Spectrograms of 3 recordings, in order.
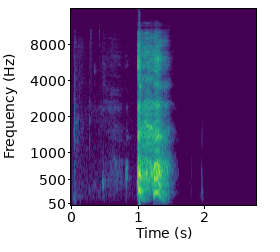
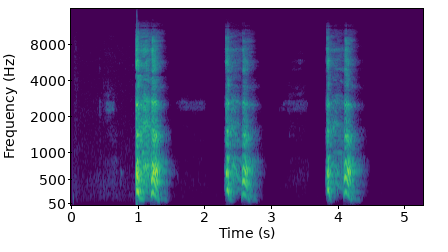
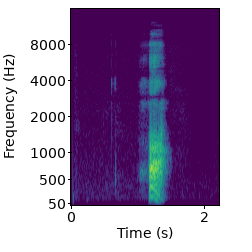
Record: {"cough_length": "2.8 s", "cough_amplitude": 32768, "cough_signal_mean_std_ratio": 0.26, "three_cough_length": "5.3 s", "three_cough_amplitude": 32767, "three_cough_signal_mean_std_ratio": 0.28, "exhalation_length": "2.2 s", "exhalation_amplitude": 21092, "exhalation_signal_mean_std_ratio": 0.23, "survey_phase": "beta (2021-08-13 to 2022-03-07)", "age": "45-64", "gender": "Male", "wearing_mask": "No", "symptom_none": true, "smoker_status": "Never smoked", "respiratory_condition_asthma": false, "respiratory_condition_other": false, "recruitment_source": "REACT", "submission_delay": "3 days", "covid_test_result": "Negative", "covid_test_method": "RT-qPCR", "influenza_a_test_result": "Negative", "influenza_b_test_result": "Negative"}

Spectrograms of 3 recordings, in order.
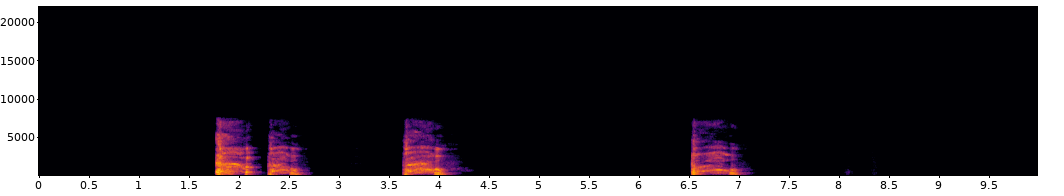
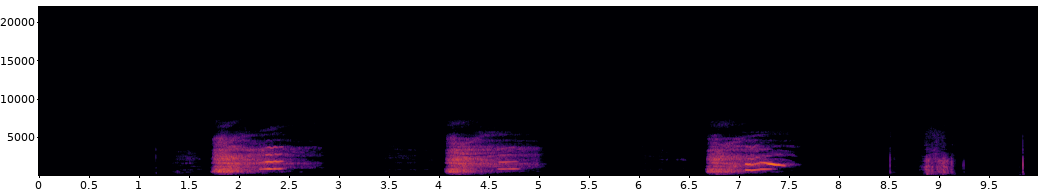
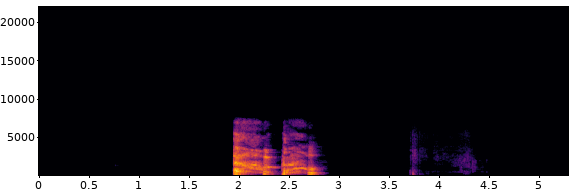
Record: {"three_cough_length": "10.0 s", "three_cough_amplitude": 23314, "three_cough_signal_mean_std_ratio": 0.28, "exhalation_length": "10.0 s", "exhalation_amplitude": 2310, "exhalation_signal_mean_std_ratio": 0.4, "cough_length": "5.3 s", "cough_amplitude": 27062, "cough_signal_mean_std_ratio": 0.26, "survey_phase": "beta (2021-08-13 to 2022-03-07)", "age": "45-64", "gender": "Male", "wearing_mask": "No", "symptom_none": true, "smoker_status": "Ex-smoker", "respiratory_condition_asthma": false, "respiratory_condition_other": false, "recruitment_source": "REACT", "submission_delay": "0 days", "covid_test_result": "Negative", "covid_test_method": "RT-qPCR", "influenza_a_test_result": "Negative", "influenza_b_test_result": "Negative"}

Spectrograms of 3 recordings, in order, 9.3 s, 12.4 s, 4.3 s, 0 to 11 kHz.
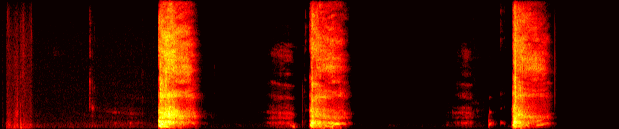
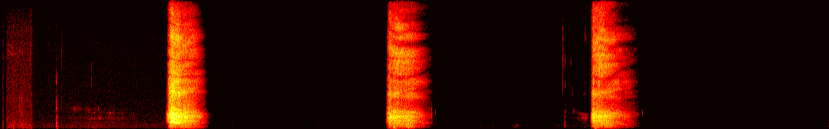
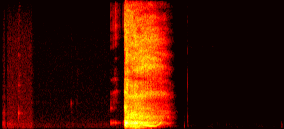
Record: {"three_cough_length": "9.3 s", "three_cough_amplitude": 28600, "three_cough_signal_mean_std_ratio": 0.24, "exhalation_length": "12.4 s", "exhalation_amplitude": 28799, "exhalation_signal_mean_std_ratio": 0.21, "cough_length": "4.3 s", "cough_amplitude": 29204, "cough_signal_mean_std_ratio": 0.25, "survey_phase": "beta (2021-08-13 to 2022-03-07)", "age": "65+", "gender": "Female", "wearing_mask": "No", "symptom_change_to_sense_of_smell_or_taste": true, "smoker_status": "Never smoked", "respiratory_condition_asthma": false, "respiratory_condition_other": false, "recruitment_source": "REACT", "submission_delay": "2 days", "covid_test_result": "Negative", "covid_test_method": "RT-qPCR"}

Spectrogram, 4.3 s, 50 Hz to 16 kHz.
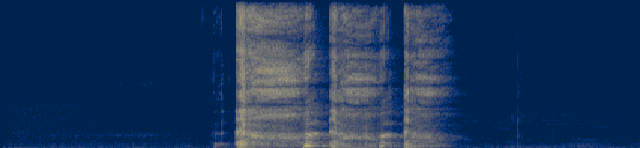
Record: {"cough_length": "4.3 s", "cough_amplitude": 10015, "cough_signal_mean_std_ratio": 0.38, "survey_phase": "beta (2021-08-13 to 2022-03-07)", "age": "18-44", "gender": "Female", "wearing_mask": "No", "symptom_runny_or_blocked_nose": true, "symptom_headache": true, "smoker_status": "Never smoked", "respiratory_condition_asthma": true, "respiratory_condition_other": false, "recruitment_source": "Test and Trace", "submission_delay": "2 days", "covid_test_result": "Positive", "covid_test_method": "RT-qPCR"}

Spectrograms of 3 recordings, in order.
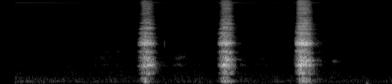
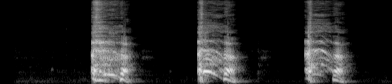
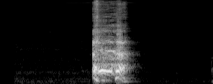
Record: {"exhalation_length": "3.9 s", "exhalation_amplitude": 28566, "exhalation_signal_mean_std_ratio": 0.27, "three_cough_length": "3.9 s", "three_cough_amplitude": 32767, "three_cough_signal_mean_std_ratio": 0.44, "cough_length": "2.1 s", "cough_amplitude": 31591, "cough_signal_mean_std_ratio": 0.35, "survey_phase": "beta (2021-08-13 to 2022-03-07)", "age": "45-64", "gender": "Male", "wearing_mask": "No", "symptom_none": true, "smoker_status": "Never smoked", "respiratory_condition_asthma": false, "respiratory_condition_other": false, "recruitment_source": "REACT", "submission_delay": "3 days", "covid_test_result": "Negative", "covid_test_method": "RT-qPCR"}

